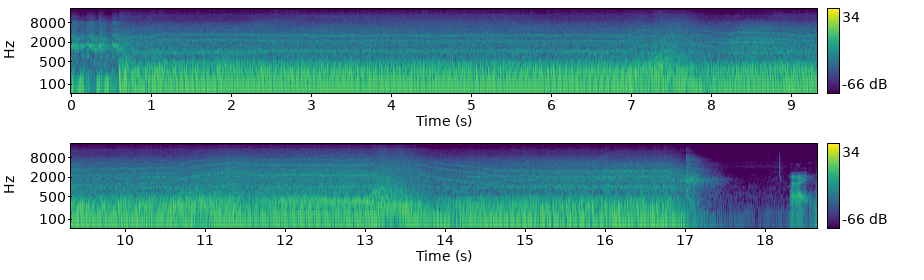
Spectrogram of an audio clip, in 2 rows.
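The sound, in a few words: KTM 1290 motorcycle running with Arrow Sonora exhaust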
